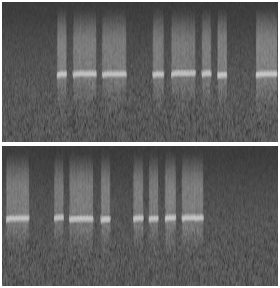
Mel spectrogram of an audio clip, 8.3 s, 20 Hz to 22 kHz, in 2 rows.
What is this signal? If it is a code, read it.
Morse code, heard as a whistle, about 10 wpm. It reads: WLMRV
